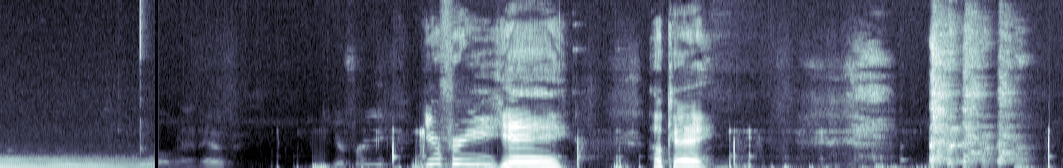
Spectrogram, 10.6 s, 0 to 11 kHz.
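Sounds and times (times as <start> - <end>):
speech: 4.2 - 5.7, 6.5 - 7.2
breathing: 5.9 - 6.6, 7.2 - 9.3
harsh coughs into the microphone: 9.2 - 10.5.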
